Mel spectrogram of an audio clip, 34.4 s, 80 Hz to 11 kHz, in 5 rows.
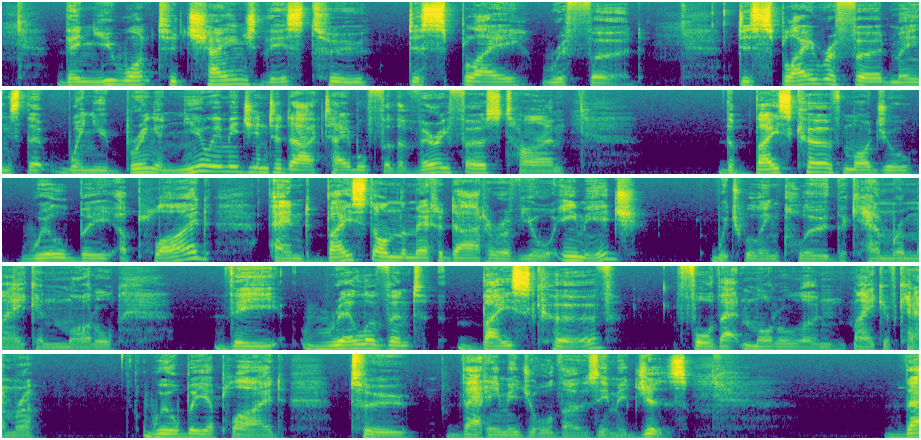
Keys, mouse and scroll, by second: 5.4 click.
